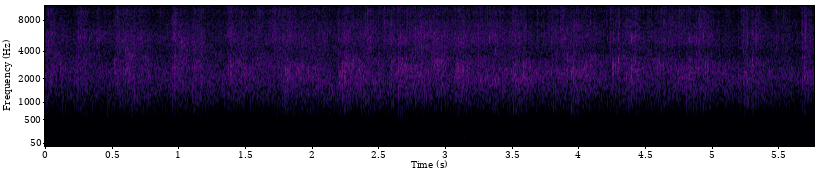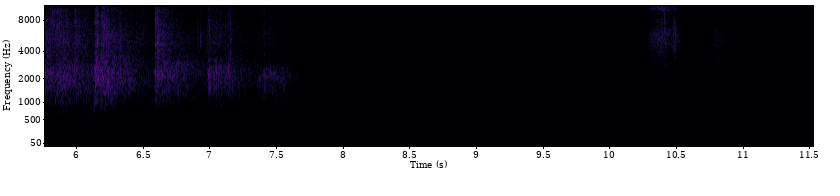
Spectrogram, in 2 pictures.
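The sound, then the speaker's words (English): A crowd claps their hands together in praise in a loud, dense burst of applause lasting several seconds, then fades out into near silence with a few faint scattered sounds afterward. “One more time, let's clap our hands and give him praise.”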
